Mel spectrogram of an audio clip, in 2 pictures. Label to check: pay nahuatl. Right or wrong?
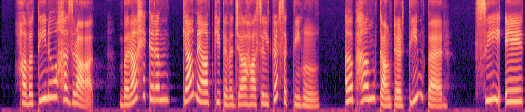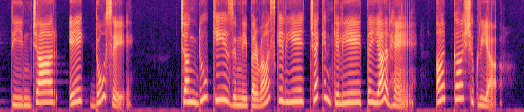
Wrong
